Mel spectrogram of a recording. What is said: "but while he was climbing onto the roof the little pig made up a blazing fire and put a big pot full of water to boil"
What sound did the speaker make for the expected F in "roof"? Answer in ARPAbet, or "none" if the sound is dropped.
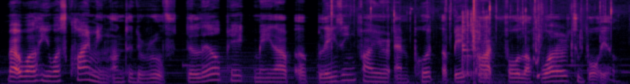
F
